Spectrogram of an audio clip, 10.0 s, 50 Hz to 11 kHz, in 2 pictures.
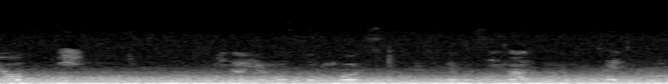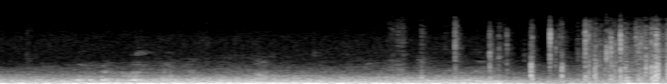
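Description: Crowd of protesters breaking into applause about 8 seconds in: scattered claps that quickly build into steady clapping, over a low steady hum and faint voices.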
